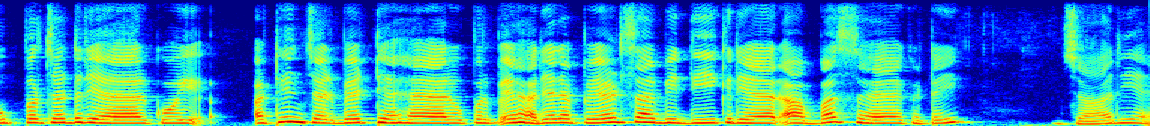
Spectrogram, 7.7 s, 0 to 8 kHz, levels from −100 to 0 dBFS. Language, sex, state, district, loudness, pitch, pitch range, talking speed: Marwari, female, Rajasthan, Nagaur, -14 LUFS, 225 Hz, 205-245 Hz, 195 wpm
